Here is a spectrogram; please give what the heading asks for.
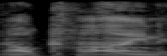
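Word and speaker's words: alkyne: Alkine is the line. It rhymes with line.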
